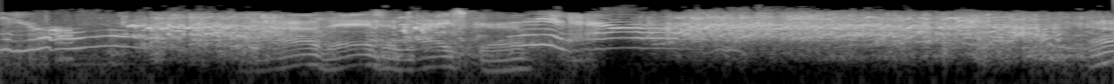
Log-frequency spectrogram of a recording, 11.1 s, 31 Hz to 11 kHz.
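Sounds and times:
speech: 0.0s - 1.0s, 4.5s - 5.9s
female cat meowing: 0.0s - 1.5s, 5.2s - 6.9s
laughter: 1.1s - 5.3s, 6.4s - 11.1s.

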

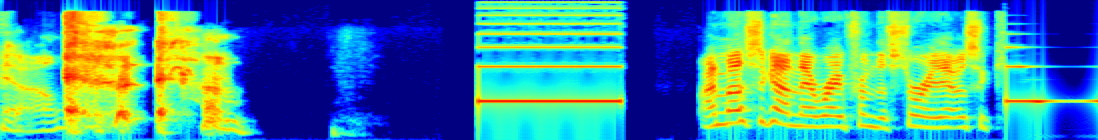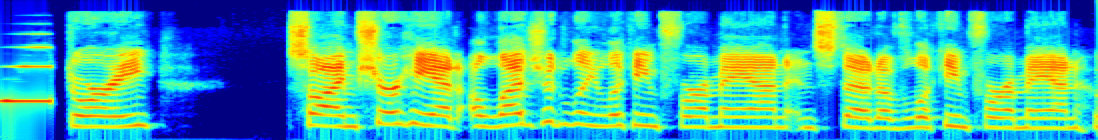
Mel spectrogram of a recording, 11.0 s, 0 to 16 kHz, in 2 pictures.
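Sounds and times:
speech: 0.0s - 1.3s, 3.5s - 5.2s, 5.8s - 10.9s
person with a cold coughing: 0.3s - 1.3s
steady electronic beep tone: 2.4s - 3.2s, 5.0s - 5.8s.

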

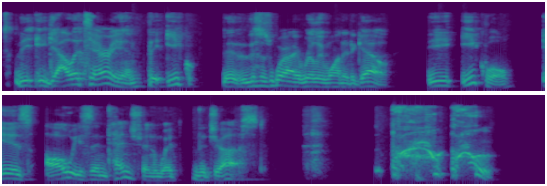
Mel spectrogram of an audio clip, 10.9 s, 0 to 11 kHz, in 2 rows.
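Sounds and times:
speech: 0.1s - 8.7s, 9.3s - 10.4s
person coughing and clearing their throat: 8.5s - 10.4s.

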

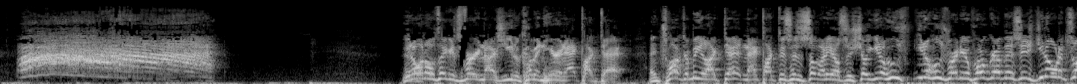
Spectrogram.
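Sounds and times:
man screaming imitating an enraged ranting voice: 0.2s - 2.3s
speech: 4.0s - 10.7s.

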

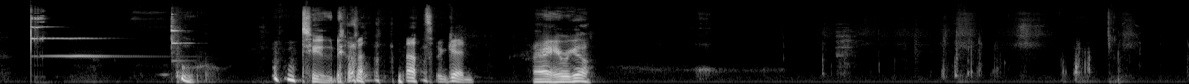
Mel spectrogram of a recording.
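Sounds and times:
two glasses of rum clinking in a toast: 0.3s - 2.2s
speech: 1.8s - 2.1s, 2.9s - 6.0s.

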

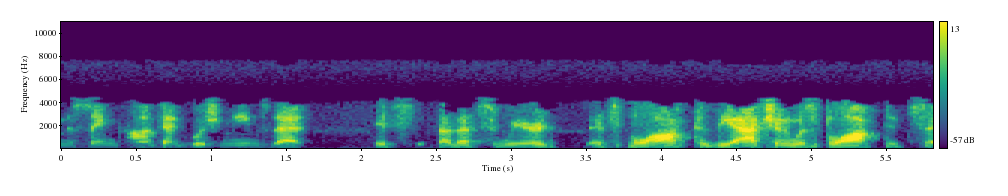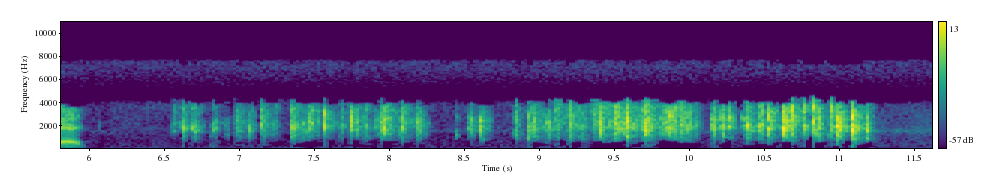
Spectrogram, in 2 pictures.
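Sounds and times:
speech: 0.1s - 6.1s
typing on a computer keyboard: 6.6s - 11.3s.

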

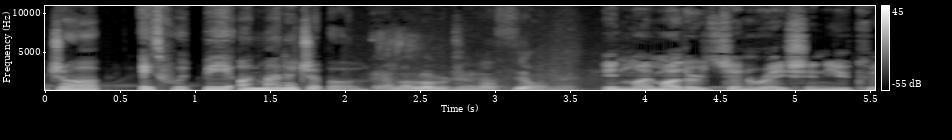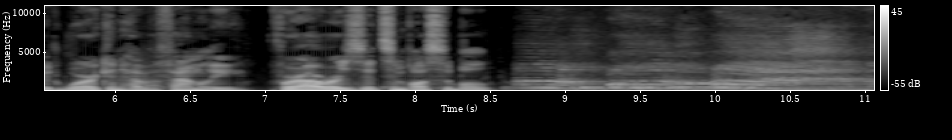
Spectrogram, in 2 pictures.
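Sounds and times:
speech: 0.0s - 8.7s
newborn babies crying in a maternity ward: 8.7s - 11.0s.

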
